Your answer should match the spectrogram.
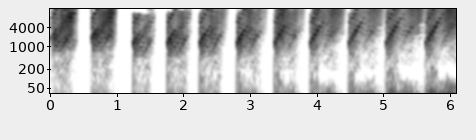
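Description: A distorted shattering, crashing sound effect repeated in quick stutters, about two a second, each burst starting loud and fading; near the end the bursts run almost together.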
